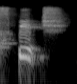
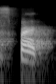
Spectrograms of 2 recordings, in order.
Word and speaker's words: speech: Misalnya tadi speech, bahasa Inggrisnya adalah speech, bukan spek ya.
